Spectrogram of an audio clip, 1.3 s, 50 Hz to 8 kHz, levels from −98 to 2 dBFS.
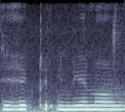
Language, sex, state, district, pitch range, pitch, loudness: Chhattisgarhi, female, Chhattisgarh, Korba, 265-275 Hz, 270 Hz, -13 LUFS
